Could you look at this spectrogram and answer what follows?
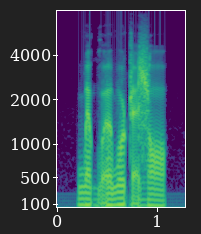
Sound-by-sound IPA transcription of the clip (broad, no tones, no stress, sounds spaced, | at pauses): w ɛ ɡʷ ɛ̰ ə̯ w o ʈ ɛ̰ ɮ ɔ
